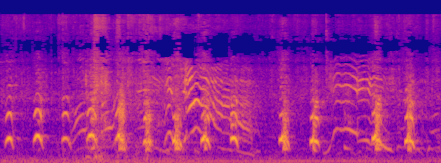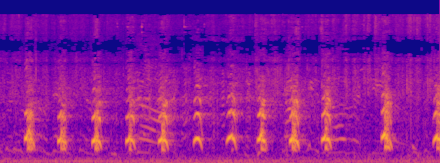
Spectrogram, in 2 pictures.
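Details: Standard Poodle herding sheep, giving a fast, steady run of short barks about two or three per second, broken early on by wavering, whining calls.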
